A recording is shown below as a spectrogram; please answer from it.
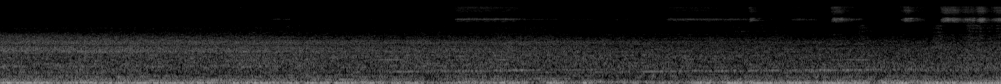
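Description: Sydney Trains OSCAR (H-set) electric multiple unit pulling away from the platform. Its running noise is a steady low rumble, and a faint whine rises slowly in pitch midway through.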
